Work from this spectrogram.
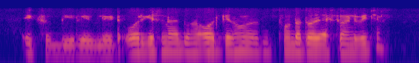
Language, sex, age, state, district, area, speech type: Dogri, male, 18-30, Jammu and Kashmir, Kathua, rural, conversation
